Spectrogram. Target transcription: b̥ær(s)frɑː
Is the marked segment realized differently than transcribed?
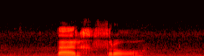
yes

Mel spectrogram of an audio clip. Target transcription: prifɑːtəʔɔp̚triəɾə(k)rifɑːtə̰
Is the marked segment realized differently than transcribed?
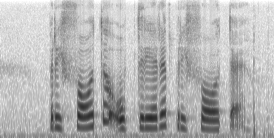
yes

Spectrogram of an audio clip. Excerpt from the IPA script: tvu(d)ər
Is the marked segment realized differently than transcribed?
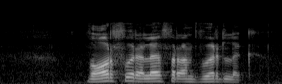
yes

